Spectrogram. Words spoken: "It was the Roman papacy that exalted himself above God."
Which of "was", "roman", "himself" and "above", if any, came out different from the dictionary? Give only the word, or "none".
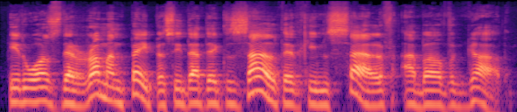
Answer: none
